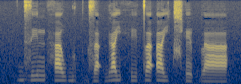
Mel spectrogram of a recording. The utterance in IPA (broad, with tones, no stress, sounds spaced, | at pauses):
d͡z i˧ n h a˧ w ɡ u˨ k̚ d͡z a˨ ʔ ɡ a˦ j h i˨˩ t̪ a˦ ʔ a˧ j t͡ɕʰ ẽ˨ p̚ l a˨˩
